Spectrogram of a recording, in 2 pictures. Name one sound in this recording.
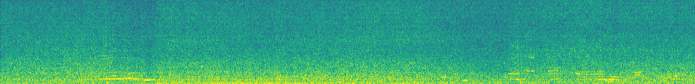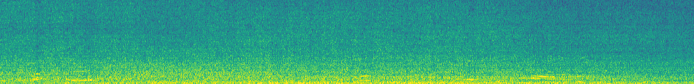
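Young men shout and call out faintly over the surf.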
